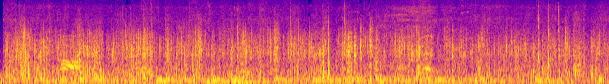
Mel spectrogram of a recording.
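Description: Outdoor background noise: a steady rustling hiss with many scattered short clicks, under faint voices of people nearby.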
